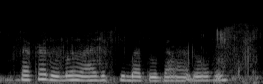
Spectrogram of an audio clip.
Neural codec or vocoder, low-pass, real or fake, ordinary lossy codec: codec, 16 kHz, 4.8 kbps, FACodec; 7.2 kHz; fake; none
